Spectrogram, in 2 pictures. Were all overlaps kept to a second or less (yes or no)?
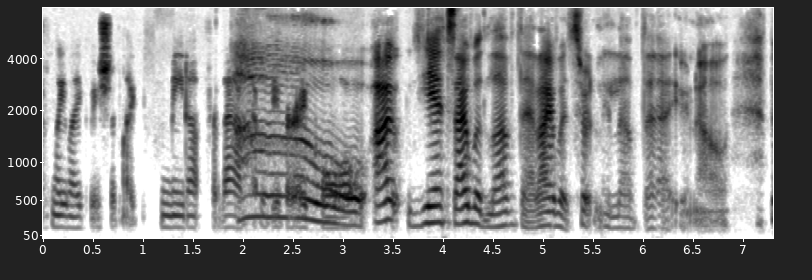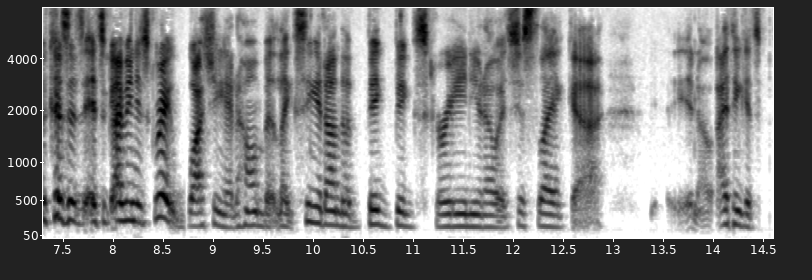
no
